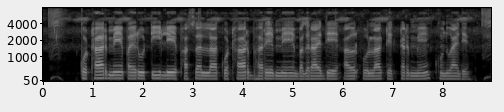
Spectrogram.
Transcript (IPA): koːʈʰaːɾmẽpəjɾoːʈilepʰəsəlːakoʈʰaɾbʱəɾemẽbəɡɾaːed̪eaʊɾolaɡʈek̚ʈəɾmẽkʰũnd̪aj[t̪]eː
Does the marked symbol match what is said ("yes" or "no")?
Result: no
